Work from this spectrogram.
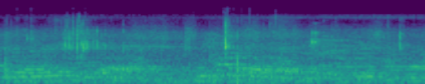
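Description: Soaked tamarind pulp is squeezed hard by hand, giving soft wet squelches and a few small drips and taps, close and fairly quiet.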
